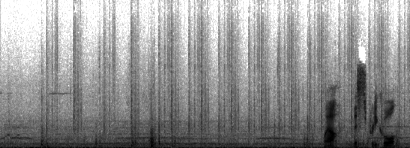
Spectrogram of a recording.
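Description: Footsteps run over soft ground.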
